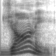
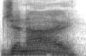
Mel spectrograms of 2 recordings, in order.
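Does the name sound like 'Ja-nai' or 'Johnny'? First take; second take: Johnny; Ja-nai. First: The name ends in a short 'nee' sound. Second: The name ends in a long 'nigh' sound. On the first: This is how it looks from the spelling. "I would pronounce that" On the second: This is how people who know the player say it. "How do you pronounce it?"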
